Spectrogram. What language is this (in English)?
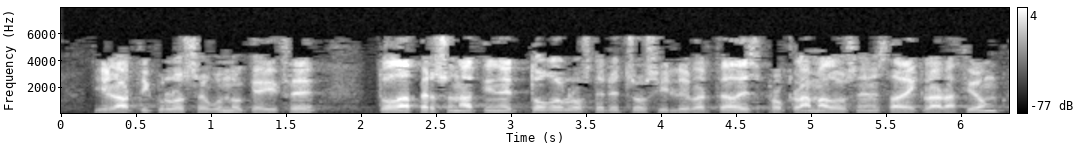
Spanish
